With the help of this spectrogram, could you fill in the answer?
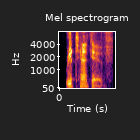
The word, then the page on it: retentive: American English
